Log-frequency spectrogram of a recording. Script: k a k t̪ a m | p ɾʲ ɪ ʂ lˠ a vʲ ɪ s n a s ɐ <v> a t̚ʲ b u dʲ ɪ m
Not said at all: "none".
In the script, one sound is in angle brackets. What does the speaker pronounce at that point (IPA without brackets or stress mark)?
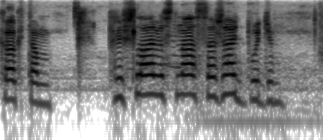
ʐ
